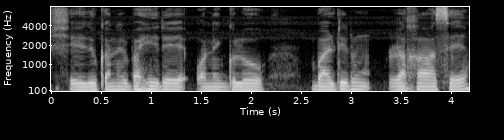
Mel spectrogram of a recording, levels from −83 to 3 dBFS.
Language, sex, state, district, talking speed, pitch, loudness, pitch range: Bengali, male, Assam, Hailakandi, 100 wpm, 110 Hz, -16 LUFS, 110-115 Hz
